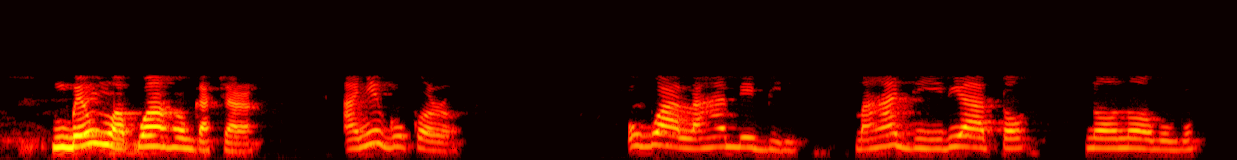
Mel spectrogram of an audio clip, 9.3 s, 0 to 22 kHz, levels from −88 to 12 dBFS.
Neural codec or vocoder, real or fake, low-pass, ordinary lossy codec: none; real; 3.6 kHz; none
